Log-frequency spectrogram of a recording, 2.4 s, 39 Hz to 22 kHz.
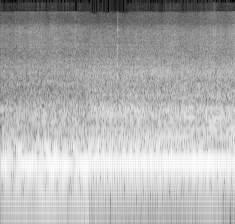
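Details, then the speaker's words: Black & Decker battery mower, third year of use, around early August in thick grass, running on OEM cells the owner replaced inside the old battery case: steady, even motor hum and smooth blade whir holding pitch; running healthy. "so you know it's around the 1st of August the grasses in the stick I think as it was last time but it's running great the OEM batteries that I replace myself in the old battery case seemed to work just fine"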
